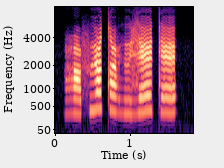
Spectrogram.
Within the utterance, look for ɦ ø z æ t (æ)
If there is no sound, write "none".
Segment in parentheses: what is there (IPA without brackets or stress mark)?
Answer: æ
